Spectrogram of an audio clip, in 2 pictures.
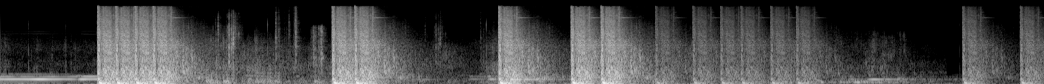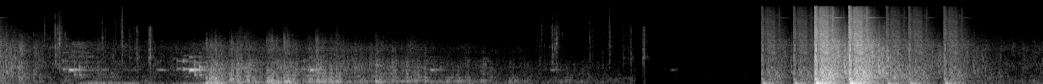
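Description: Pistol shots ring out loudly in quick bursts.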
